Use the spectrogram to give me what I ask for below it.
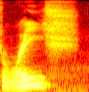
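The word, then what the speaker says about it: Ra's: we saw her, where she properly told everyone it's pronounced Raish?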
